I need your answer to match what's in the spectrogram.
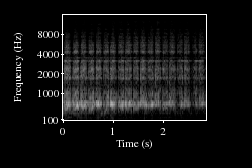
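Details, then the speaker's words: Subaru STI/WRX cylinder head, valve lapped by hand with fine compound: quick gritty rasping strokes about six a second, the grinding fading as the valve seats, then lifted, turned and reseated. "So, you'll hear uh the grinding get less and less loud. Like, it'll it'll sound um the sound will dissipate, and that's when you want to lift it up uh lift up the valve and then turn it a little bit kind of and then receat it and start going again until basically you hear no noise."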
